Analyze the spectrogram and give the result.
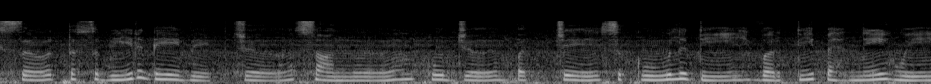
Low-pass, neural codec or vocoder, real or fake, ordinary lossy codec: none; codec, 16 kHz, 4 kbps, FunCodec, trained on Chinese and English, 50 frames a second; fake; none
